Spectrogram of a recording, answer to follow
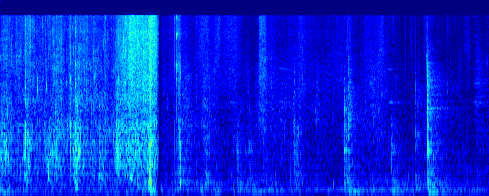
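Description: Water splashing and churning from a swimmer's kicking feet, cutting off abruptly about two seconds in. After that come a few light, scattered knocks.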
